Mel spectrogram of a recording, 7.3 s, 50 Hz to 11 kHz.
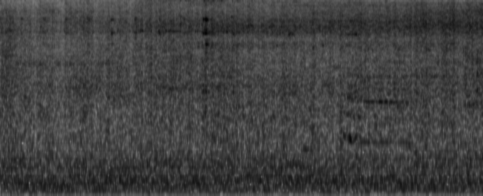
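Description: London Underground 1962 Stock train running through a station, a steady rumble of wheels and traction on the rails. Faint brief wheel squeals come and go over the rumble.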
